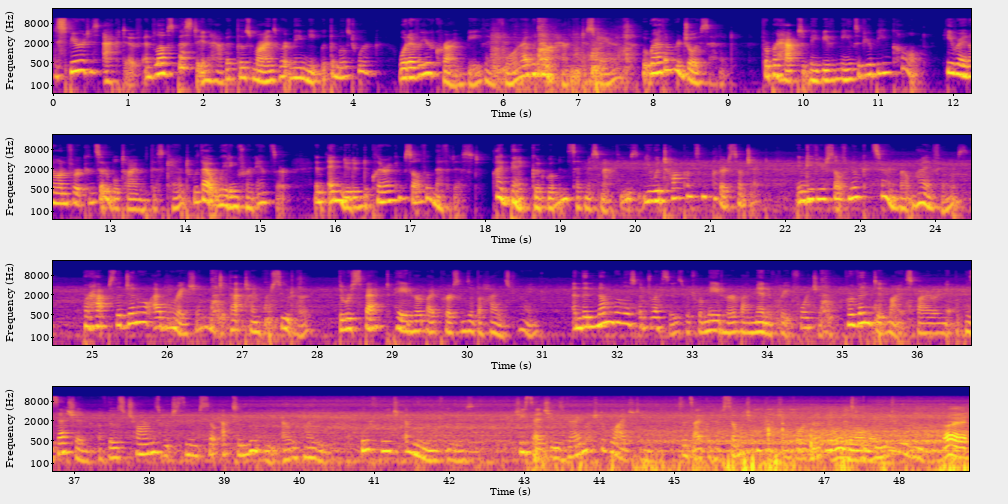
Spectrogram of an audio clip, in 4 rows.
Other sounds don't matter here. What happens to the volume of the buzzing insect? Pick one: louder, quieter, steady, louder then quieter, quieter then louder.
louder.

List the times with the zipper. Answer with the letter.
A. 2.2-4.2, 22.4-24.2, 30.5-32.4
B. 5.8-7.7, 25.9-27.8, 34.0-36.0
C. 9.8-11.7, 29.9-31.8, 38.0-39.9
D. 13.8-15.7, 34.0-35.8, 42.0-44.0
B.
